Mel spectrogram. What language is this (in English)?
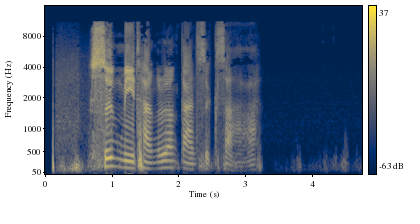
Thai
